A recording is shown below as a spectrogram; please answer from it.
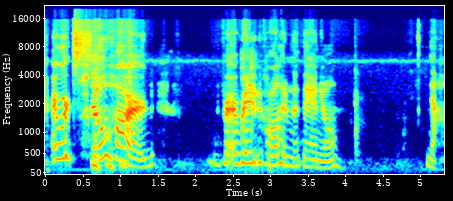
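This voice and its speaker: A woman's voice: on the high side, big pitch swings, normal speed, sharp tone, dry recording, poor audio. A woman in her forties hosting a casual livestream chat, talkative and self-deprecating, laughing often as she tells stories. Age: 40s. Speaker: host of a reseller livestream.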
